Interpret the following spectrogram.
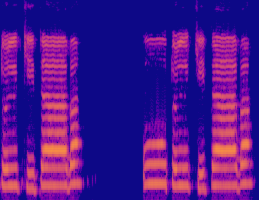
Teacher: ता की पेश जो है वो फौरन लाम से मिल जाएगी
